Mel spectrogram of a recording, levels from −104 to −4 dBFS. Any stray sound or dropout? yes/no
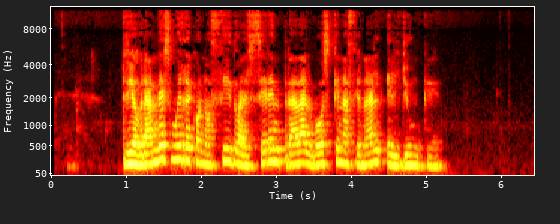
no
